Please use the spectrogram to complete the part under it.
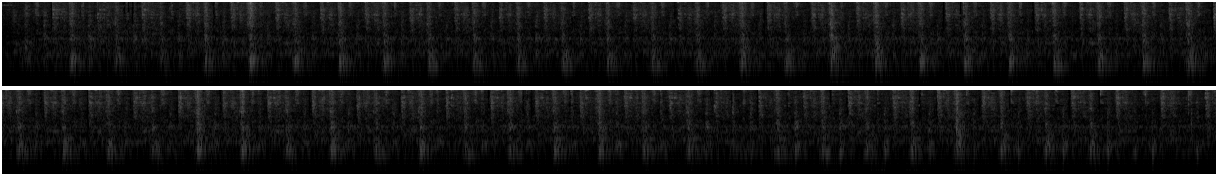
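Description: Sewing machine stitching a quilt block, a quiet, fast, even mechanical chatter running steadily without pause at close range.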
